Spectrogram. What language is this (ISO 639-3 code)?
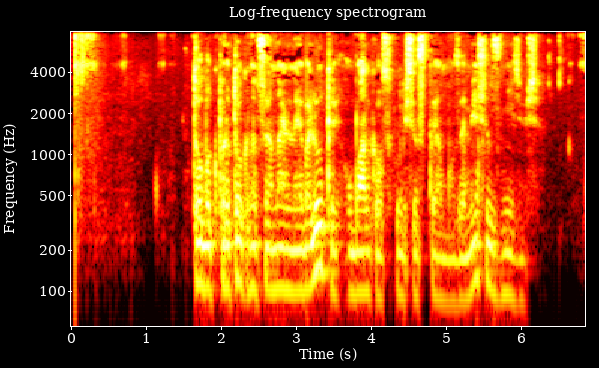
bel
